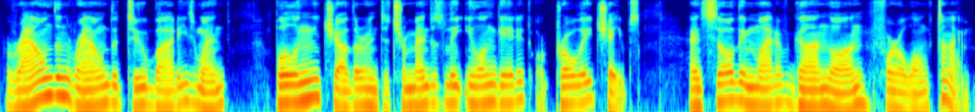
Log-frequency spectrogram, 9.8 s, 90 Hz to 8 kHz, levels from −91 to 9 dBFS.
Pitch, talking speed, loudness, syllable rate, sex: 125 Hz, 165 wpm, -17 LUFS, 4.7 syllables/s, male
